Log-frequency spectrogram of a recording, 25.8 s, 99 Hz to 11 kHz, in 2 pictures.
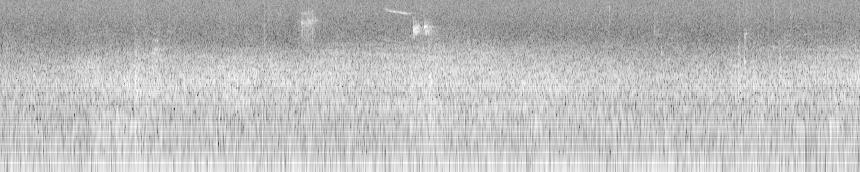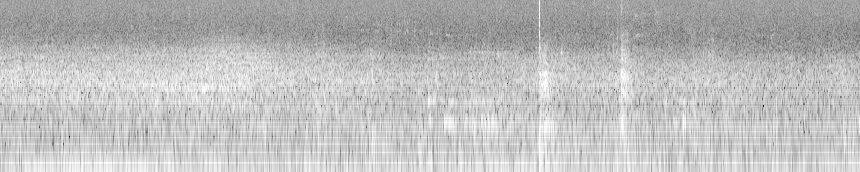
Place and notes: maribor hillside panorama
the sounds of a city under construction reverberate around the valley and are recorded from the top of one of the hills that overlook it
22 November, ~12:00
